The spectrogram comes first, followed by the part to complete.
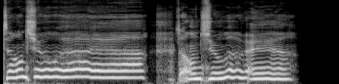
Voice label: female, Dance Ultra Voice hooklines

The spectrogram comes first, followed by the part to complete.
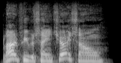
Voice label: SPOKEN, Blues Soul, TALK

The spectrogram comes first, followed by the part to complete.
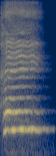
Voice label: "HEY" A, FEMALES

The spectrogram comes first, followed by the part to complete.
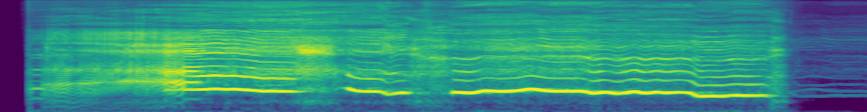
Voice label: female 132, Dance Ultra Voice; Mutekki Media

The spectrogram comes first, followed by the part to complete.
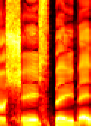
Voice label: "she baby", Funky Vocals; USB Soundscan vol.18; AKAI

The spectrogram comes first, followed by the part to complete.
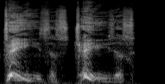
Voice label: PREACHIN, Gospel, PREACHER

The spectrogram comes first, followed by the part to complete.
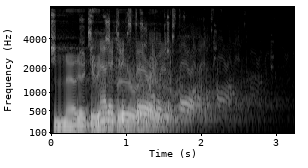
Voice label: Genetic Experiment, Robotic Vox; Zero-G Club Techno

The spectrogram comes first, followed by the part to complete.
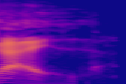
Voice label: "geil", shouts; Best Service; Hyper Dance

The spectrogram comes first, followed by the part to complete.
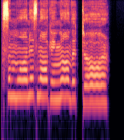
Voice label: female a 140, short hooks, Dance Voice; Mutekki Media; Dance Ultra Voice VOL-1

